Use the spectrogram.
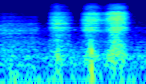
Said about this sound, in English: I might sneeze.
